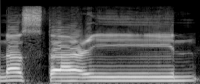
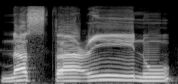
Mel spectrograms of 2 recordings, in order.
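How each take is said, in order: First: The word ends on the n consonant. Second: The word ends with a short u vowel.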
